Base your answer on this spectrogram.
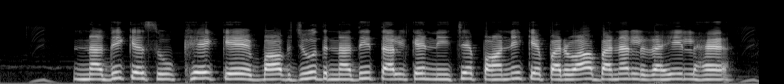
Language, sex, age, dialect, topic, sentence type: Magahi, female, 18-24, Southern, agriculture, statement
